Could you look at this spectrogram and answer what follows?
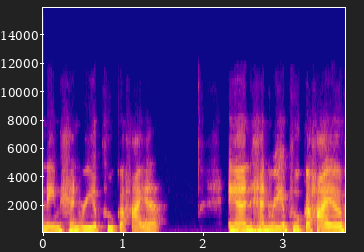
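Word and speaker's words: ʻŌpūkahaʻia: And Henry Apukahaya, who they don't pronounce his name correctly, can't pronounce his name correctly, that's a whole other argument, call him Henry Abuka.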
